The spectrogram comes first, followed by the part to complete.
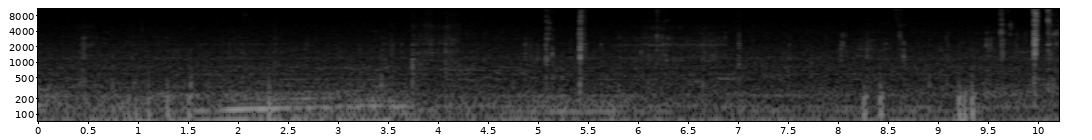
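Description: Chewing and small crinkles of a paper food tray being handled, with scattered soft clicks, over a steady low hum inside a car.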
